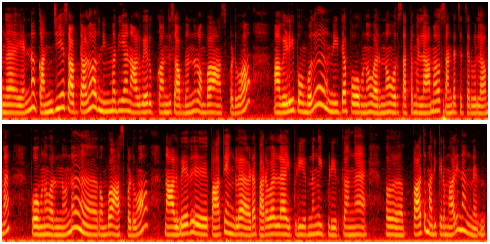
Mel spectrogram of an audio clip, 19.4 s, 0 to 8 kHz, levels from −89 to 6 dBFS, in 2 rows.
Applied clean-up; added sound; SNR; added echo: none; none; none; none.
